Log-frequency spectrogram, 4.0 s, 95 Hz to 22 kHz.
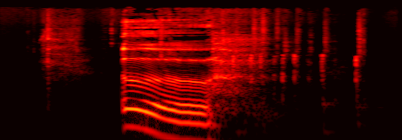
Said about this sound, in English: You've got the noisiest keyboard in the world. It was made in 1997.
